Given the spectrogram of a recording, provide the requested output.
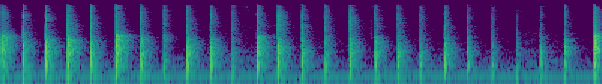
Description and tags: Hands Clapping
waking, applause, field-recording, up, patriotic, someone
